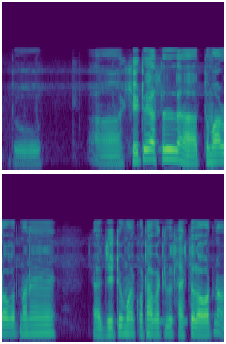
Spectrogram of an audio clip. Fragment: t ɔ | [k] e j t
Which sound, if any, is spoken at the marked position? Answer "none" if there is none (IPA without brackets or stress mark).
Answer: x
